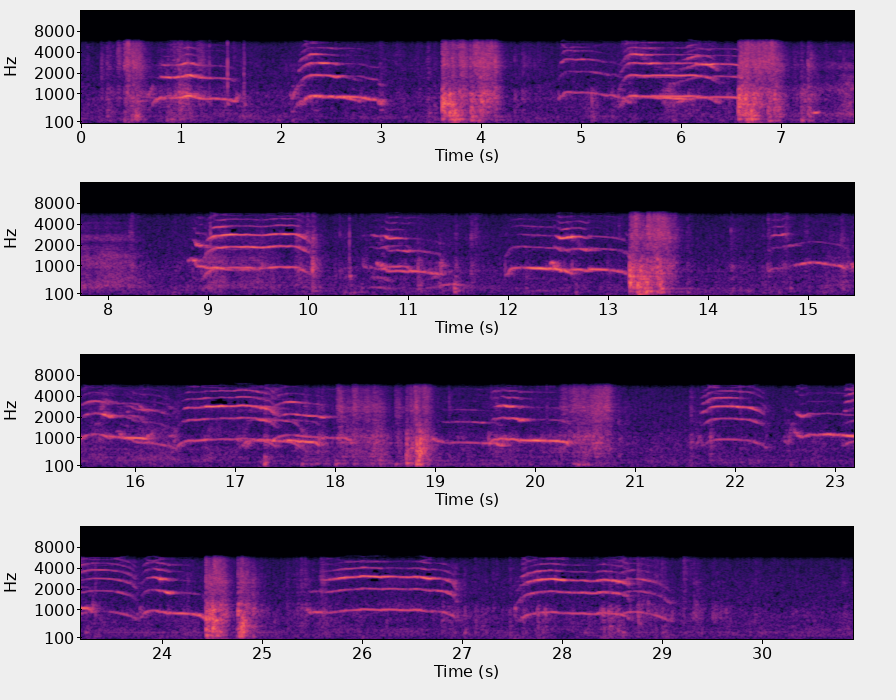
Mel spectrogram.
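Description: Kittens meowing over and over, high-pitched calls following one another with hardly a pause, each rising and falling in pitch. A few short sharp noises fall between the calls.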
